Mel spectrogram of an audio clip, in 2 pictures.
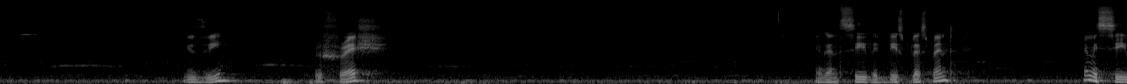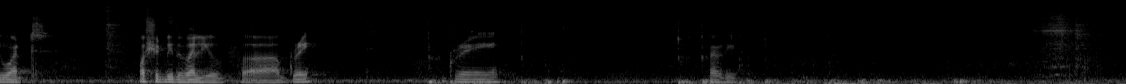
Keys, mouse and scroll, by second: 2.0 click, 3.3 alt+r, 5.9 click, 6.6 scroll up 2, 8.3 scroll up 2.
